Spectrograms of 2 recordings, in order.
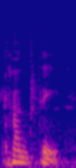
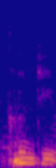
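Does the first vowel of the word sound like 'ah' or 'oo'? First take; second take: ah; oo. First: The first vowel sounds like 'ah'. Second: The first vowel sounds like 'oo'. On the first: The speaker calls it right. "it's kanti, which means the neck" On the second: The speaker calls it wrong. "everyone would pronounce it as kunti mala"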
